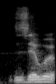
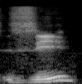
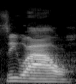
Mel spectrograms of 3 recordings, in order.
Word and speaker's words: ZywOo: and I was like, ZywOo. I'm like, oh, I get it. That makes total sense. Like how you would say that in French. Well, it's ZywOo.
